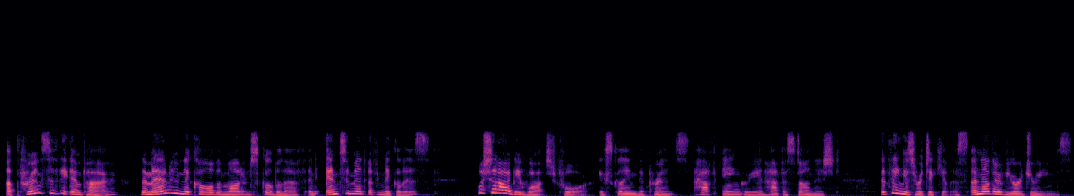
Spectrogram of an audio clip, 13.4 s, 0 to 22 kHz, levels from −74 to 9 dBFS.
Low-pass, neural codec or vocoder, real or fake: 7.2 kHz; codec, 24 kHz, 6 kbps, HILCodec; fake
